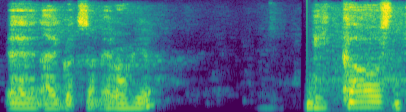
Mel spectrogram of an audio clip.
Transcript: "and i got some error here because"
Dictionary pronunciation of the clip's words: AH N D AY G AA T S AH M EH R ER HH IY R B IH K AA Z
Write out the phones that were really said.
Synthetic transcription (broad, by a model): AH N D AY G AA T S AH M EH L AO HH IY R B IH K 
